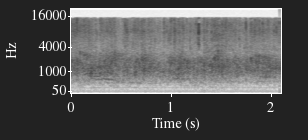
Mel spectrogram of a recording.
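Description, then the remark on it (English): An audience claps hands in praise of God in a dense, sustained wash of applause, steady and fairly loud throughout, with no distinct individual claps standing out. “Oh, come on, let's clap our hands to that holy God.”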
